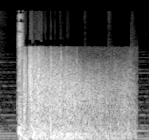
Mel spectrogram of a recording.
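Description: Explosion sound effect: a sudden loud blast about a quarter of a second in, fading slowly over the next second and a half.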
